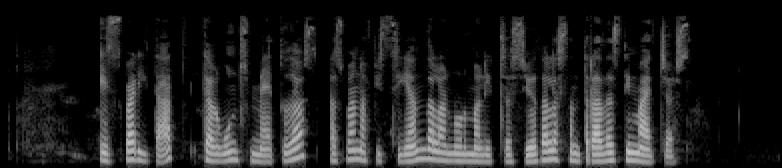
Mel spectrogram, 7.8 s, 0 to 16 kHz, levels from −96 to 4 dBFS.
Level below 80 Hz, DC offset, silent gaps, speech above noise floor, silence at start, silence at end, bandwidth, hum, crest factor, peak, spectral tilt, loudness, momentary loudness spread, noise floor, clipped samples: -80 dBFS; under 0.1%; none; 52 dB; 1 s; 0.95 s; 11.5 kHz; none; 22 dB; -6 dBFS; -6.5 dB/octave; -28 LUFS; 10 LU; -79 dBFS; under 0.1%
